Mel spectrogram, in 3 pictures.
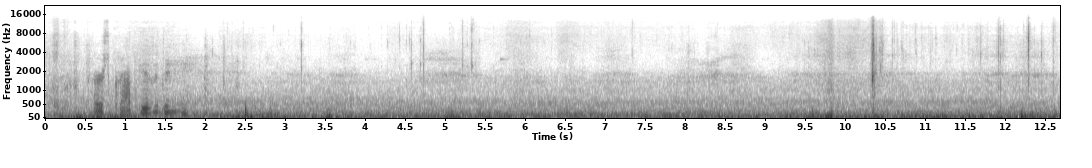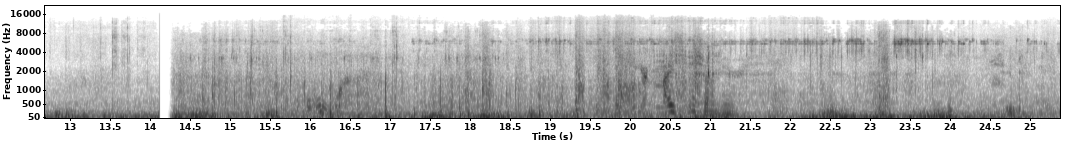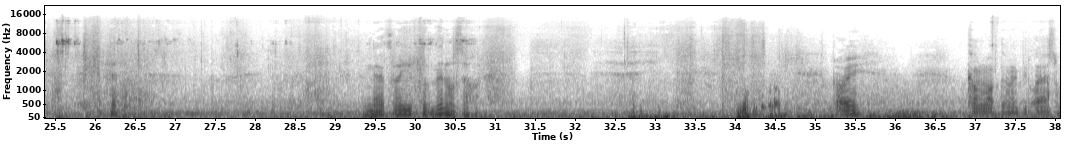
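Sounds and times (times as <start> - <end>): wind buffeting microphone: 7.5 - 38.0
footsteps on snowy ice: 14.3 - 31.1.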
